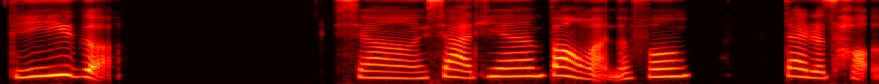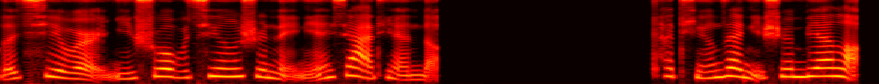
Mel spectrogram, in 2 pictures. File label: narrator samples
